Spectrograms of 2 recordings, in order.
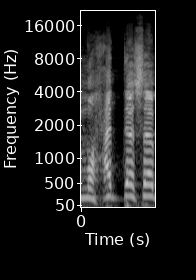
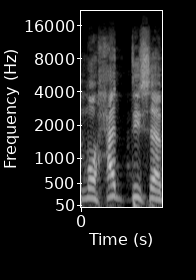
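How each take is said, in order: First: The vowel after the double d is 'a'. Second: The vowel after the double d is 'i'. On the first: "Dibaca muhaddasah bisa" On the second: "dibaca muhaddisah bisa"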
